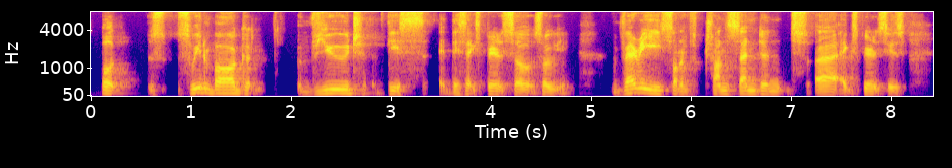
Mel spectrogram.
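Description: In a British accent, a man speaks with a fairly low pitch and lively intonation. The background is quiet. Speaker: podcast host. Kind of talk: casual interview conversation.

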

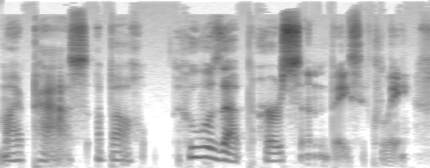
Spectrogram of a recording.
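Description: A woman with a Spanish accent speaks at a fairly low pitch with ordinary pitch variation, in a dry, close sound with no echo on a very clean recording with a silent background. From Central America. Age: 30s. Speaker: podcast host. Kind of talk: personal monologue.

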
